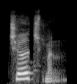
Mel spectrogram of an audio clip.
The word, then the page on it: churchman: Indian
